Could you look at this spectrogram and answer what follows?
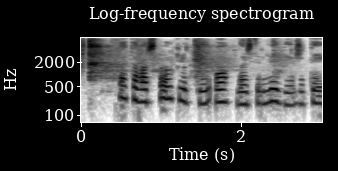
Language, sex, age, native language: Icelandic, female, 30-39, Icelandic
